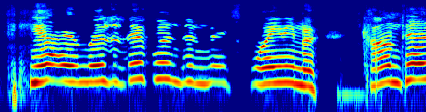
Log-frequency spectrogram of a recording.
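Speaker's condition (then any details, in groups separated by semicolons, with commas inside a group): Cerebral palsy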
